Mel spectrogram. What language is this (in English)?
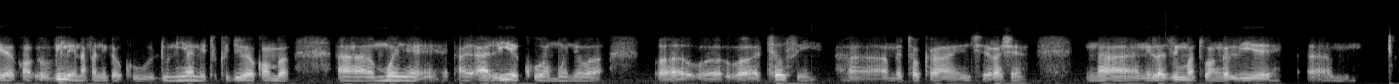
Swahili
